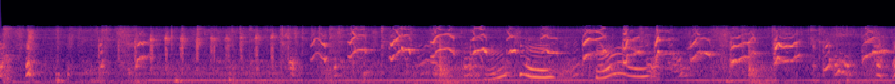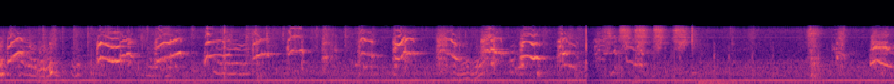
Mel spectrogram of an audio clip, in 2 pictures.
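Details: Five seven-week-old Yorkshire Terrier puppies, four males and one female, whining and yipping together: a dense stream of overlapping high, wavering, sliding whimpers. A woman speaks and there is a steady low hum.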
